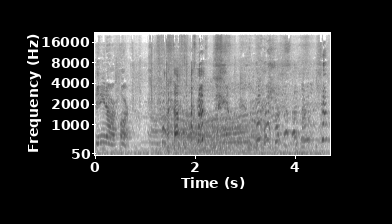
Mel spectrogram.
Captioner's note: crowd coos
